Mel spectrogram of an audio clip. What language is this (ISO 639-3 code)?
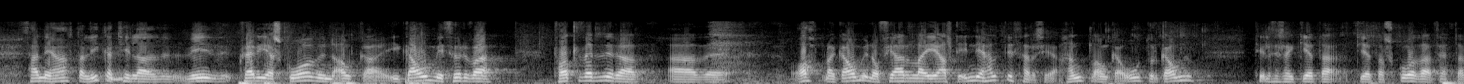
isl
